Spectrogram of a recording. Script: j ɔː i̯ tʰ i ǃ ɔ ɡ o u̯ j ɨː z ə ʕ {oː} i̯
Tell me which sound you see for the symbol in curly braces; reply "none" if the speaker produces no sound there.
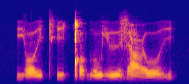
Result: oː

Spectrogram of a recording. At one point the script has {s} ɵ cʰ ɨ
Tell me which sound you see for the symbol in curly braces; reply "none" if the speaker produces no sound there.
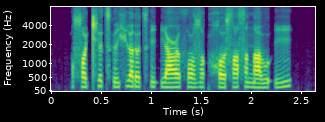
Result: sˤ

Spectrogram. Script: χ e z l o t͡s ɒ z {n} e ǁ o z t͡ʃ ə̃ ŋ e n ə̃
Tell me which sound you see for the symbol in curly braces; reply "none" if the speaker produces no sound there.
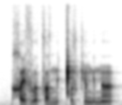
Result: n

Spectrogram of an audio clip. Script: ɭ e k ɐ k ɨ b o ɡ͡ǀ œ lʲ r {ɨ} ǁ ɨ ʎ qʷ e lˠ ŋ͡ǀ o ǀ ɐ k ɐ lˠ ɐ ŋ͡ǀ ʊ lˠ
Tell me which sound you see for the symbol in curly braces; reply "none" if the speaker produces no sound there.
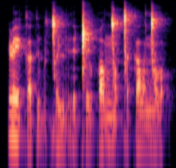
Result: ɨ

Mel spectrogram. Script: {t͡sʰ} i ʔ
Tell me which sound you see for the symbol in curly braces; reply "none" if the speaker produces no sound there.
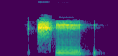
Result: t͡ʃʰ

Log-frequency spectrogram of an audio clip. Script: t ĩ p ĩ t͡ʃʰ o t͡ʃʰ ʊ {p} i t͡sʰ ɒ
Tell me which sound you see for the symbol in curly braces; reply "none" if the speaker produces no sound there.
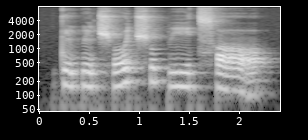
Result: p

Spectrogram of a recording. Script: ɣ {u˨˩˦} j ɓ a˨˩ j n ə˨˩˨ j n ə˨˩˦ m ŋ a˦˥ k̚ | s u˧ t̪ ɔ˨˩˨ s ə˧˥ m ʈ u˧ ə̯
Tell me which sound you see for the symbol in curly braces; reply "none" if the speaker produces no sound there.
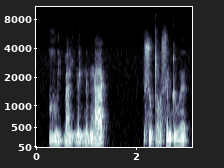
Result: u˨˩˦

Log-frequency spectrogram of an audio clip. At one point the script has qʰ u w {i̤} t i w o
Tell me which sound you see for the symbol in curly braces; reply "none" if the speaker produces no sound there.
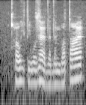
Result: i̤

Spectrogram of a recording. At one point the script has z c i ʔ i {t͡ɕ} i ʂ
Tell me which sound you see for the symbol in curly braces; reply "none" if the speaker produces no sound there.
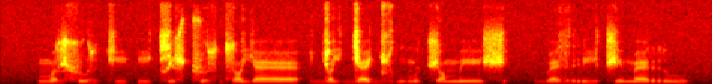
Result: t͡ɕ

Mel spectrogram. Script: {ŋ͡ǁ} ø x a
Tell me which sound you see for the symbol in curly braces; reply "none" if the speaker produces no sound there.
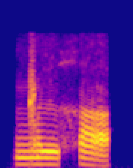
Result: ŋ͡ǁ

